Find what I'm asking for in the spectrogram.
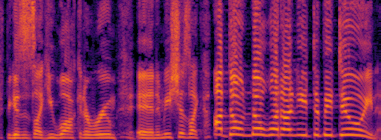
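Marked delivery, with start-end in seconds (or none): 2.1-3.8 very high-pitched mock girl's voice; badly faked accent, helpless and pitched way up; Amicia. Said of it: "I can't do her accent".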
